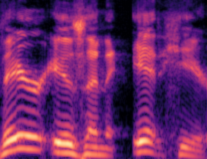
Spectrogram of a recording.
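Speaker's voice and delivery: slow, dead serious delivery. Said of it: "he looked at him dead serious".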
